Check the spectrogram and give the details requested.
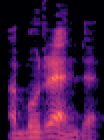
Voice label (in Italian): "a bon rende", Crespinese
